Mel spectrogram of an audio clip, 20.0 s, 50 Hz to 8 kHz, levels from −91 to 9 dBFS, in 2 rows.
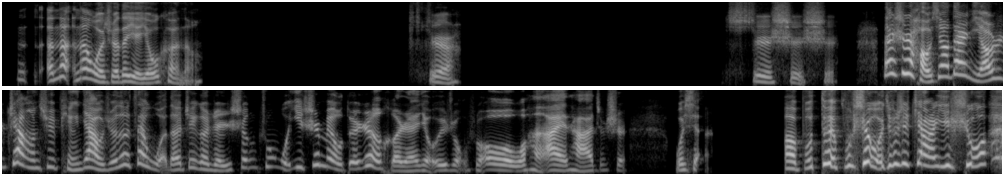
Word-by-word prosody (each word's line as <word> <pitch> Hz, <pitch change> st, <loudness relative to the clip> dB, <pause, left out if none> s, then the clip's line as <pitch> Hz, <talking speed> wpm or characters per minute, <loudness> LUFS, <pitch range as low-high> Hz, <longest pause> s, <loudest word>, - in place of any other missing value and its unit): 嗯， 275 Hz, -1 st, -22 dB, 0.2 s
呃， -, -, -2 dB
那 390 Hz, -, +1 dB
那 325 Hz, 0 st, 0 dB
我 200 Hz, -, -1 dB
觉 195 Hz, 0 st, -3 dB
得 220 Hz, +2 st, -1 dB
也 185 Hz, -6 st, -2 dB
有 165 Hz, +2 st, -4 dB
可 200 Hz, -, -9 dB
能。 215 Hz, -, -18 dB, 2.3 s
是。 -, -, -5 dB, 2.7 s
是， 205 Hz, -4 st, -9 dB
是， 185 Hz, -, -9 dB
是， -, -, -11 dB, 0.4 s
但 465 Hz, +2 st, +4 dB
是 475 Hz, -, -4 dB
好 -, -, +6 dB
像 390 Hz, 0 st, +4 dB
但 460 Hz, +2 st, +7 dB
是 405 Hz, -, -8 dB
你 255 Hz, -, -10 dB
要 235 Hz, +4 st, +5 dB
是 330 Hz, +1 st, -5 dB
这 425 Hz, -, -5 dB
样 315 Hz, -11 st, +3 dB
去 300 Hz, +3 st, -9 dB
评 220 Hz, -6 st, -11 dB
价， 290 Hz, -1 st, +4 dB
我 210 Hz, -, -6 dB
觉 235 Hz, +5 st, -7 dB
得 385 Hz, +4 st, -6 dB
在 390 Hz, 0 st, -3 dB
我 290 Hz, -, -9 dB
的 205 Hz, +2 st, -4 dB
这 275 Hz, +6 st, -10 dB
个 225 Hz, -3 st, -5 dB
人 185 Hz, -2 st, -6 dB
生 280 Hz, +6 st, -10 dB
中， 315 Hz, 0 st, -17 dB
我 420 Hz, -, -10 dB
一 295 Hz, -5 st, -6 dB
直 375 Hz, +6 st, -4 dB
没 320 Hz, -5 st, -5 dB
有 265 Hz, -, -3 dB
对 465 Hz, +1 st, -4 dB
任 360 Hz, -, -1 dB
何 170 Hz, -8 st, -5 dB
人 165 Hz, +1 st, -4 dB
有 185 Hz, -, -8 dB
一 185 Hz, -, -6 dB
种 190 Hz, -, -15 dB
说， -, -, -12 dB
哦， 195 Hz, -3 st, -1 dB
我 170 Hz, +1 st, -5 dB
很 205 Hz, -, -5 dB
爱 190 Hz, -2 st, +4 dB
他， 175 Hz, -2 st, -1 dB
就 190 Hz, +2 st, -17 dB
是 195 Hz, -, -12 dB, 0.5 s
我 -, -, -7 dB
想 -, -, -8 dB, 0.8 s
哦， 250 Hz, -1 st, +6 dB
不 250 Hz, +5 st, -5 dB
对， 410 Hz, +8 st, +6 dB
不 300 Hz, +4 st, -4 dB
是， 455 Hz, +7 st, +8 dB
我 -, -, +3 dB
就 370 Hz, +3 st, 0 dB
是 415 Hz, 0 st, +1 dB
这 420 Hz, -, -1 dB
样 370 Hz, -3 st, +7 dB
儿 320 Hz, -, +5 dB
一 340 Hz, +2 st, +2 dB
说。 380 Hz, +4 st, +1 dB
275 Hz, 225 characters per minute, -25 LUFS, -, 2.7 s, 是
